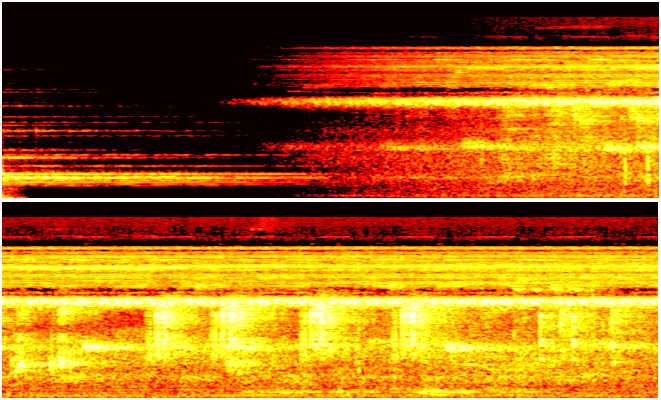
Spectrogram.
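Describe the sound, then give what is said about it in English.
A dense chorus of crickets and other insects recorded in a natural habitat: a steady, shrill buzzing that swells in after a quiet opening and then holds loud and unbroken. “That's the sound of the Great Animal Orchestra, an audio-visual experience of animal sounds recorded in natural habitats around the world by the American soundscapist and ecologist Bernie Krause.”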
